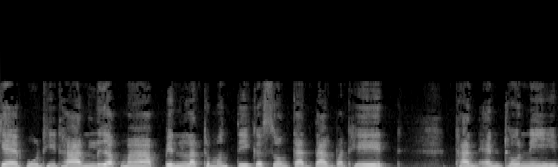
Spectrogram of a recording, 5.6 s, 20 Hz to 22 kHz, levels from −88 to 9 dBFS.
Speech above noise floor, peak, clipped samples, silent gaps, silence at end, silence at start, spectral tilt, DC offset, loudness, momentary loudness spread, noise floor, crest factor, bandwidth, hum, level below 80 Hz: 30 dB; -8 dBFS; under 0.1%; none; 0 s; 0 s; -5.5 dB/octave; under 0.1%; -23 LUFS; 4 LU; -52 dBFS; 16 dB; 11.5 kHz; none; -54 dBFS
